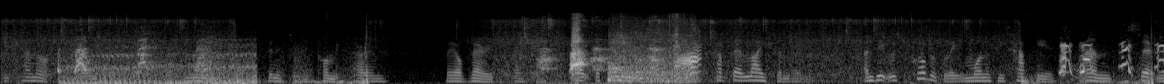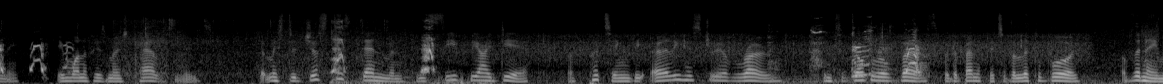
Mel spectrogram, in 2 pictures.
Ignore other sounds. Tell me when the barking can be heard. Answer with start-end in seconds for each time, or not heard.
0.6-2.6, 5.3-6.8, 10.6-12.4, 14.9-16.6, 19.3-20.9.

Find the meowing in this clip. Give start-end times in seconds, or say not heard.
6.0-7.0.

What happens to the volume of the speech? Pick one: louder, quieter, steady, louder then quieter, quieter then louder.
louder.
